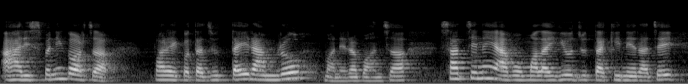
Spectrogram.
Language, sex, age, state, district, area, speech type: Nepali, female, 30-45, West Bengal, Darjeeling, rural, spontaneous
